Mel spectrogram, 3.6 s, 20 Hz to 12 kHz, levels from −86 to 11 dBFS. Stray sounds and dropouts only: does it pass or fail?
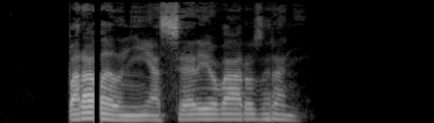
fail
